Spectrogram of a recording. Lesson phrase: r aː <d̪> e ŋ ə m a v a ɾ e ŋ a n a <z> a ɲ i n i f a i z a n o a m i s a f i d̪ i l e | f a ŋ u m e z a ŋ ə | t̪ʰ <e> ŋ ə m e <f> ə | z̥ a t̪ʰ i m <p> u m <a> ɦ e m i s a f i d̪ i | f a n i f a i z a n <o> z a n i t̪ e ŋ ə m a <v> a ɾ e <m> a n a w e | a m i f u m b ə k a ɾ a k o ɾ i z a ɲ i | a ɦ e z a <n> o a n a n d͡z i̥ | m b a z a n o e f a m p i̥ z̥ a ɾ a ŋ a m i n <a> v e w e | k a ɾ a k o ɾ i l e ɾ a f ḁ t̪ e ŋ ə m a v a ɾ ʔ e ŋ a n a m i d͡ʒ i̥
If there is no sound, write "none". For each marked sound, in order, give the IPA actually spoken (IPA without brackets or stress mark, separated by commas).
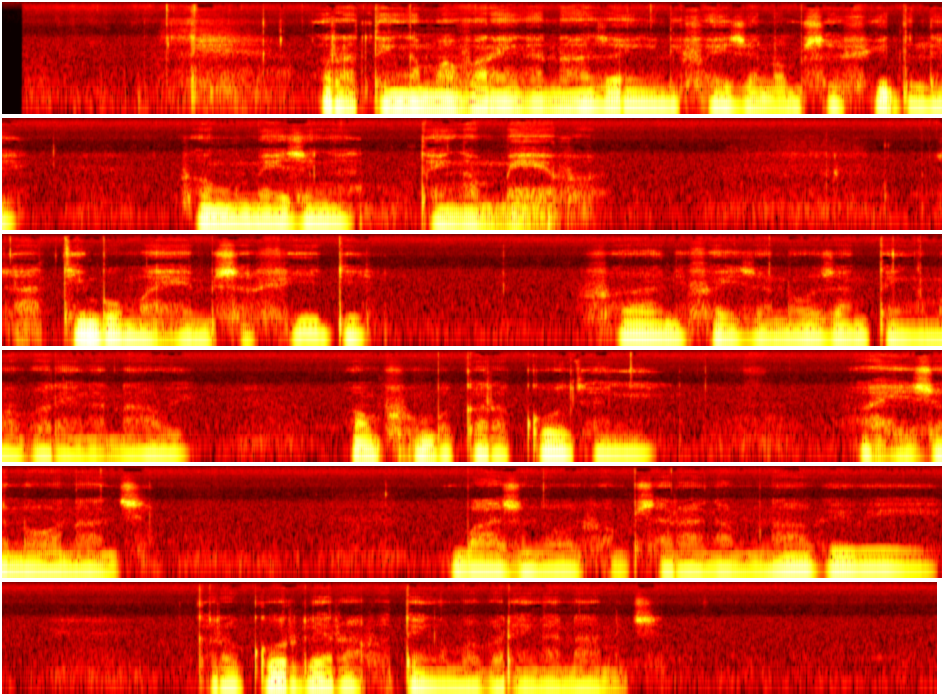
t̪, z, e, v, b, a, o, v, ŋ, n, a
